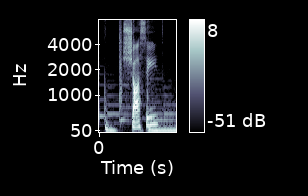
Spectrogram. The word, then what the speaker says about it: chassis: you am I missing something Finley said it's pronounced shassy and yeah a racing seat belt helmet and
